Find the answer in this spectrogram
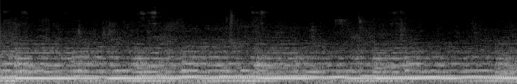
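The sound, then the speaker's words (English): Church bells of a small village ring continuously, their overlapping tones blending into a rich, sustained peal at steady volume, with fresh strikes layering over the lingering hum. No voices are heard. “When I used to live in Germany, the sound of church bells in a little village just does something to me.”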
